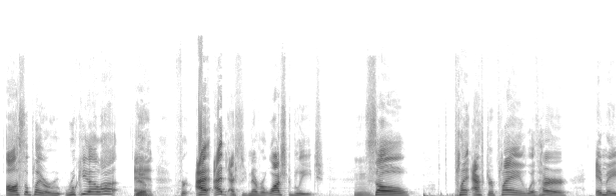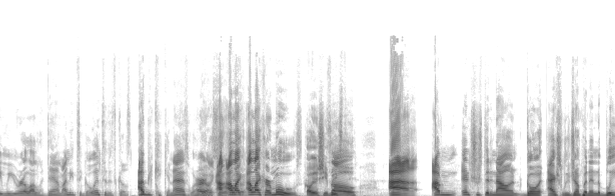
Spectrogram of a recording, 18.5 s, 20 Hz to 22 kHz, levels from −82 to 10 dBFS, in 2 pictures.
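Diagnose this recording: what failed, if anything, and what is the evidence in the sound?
No fault heard in this recording.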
